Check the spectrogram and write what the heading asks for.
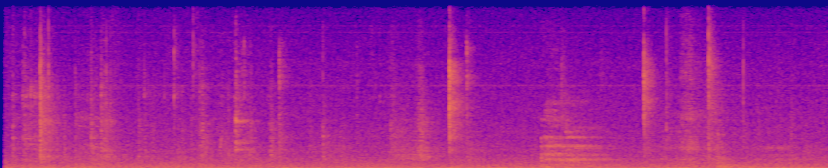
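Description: Faint scattered clicks and ticks of stiff insulated hookup wire being handled and threaded by hand along a plywood wiring panel, with a sharper click about four and a half seconds in.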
